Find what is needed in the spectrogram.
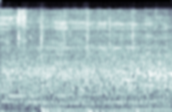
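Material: Nothing is struck.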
